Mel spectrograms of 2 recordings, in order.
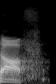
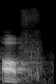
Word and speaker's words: off: I call it off. Et ce n'est pas of, c'est bien off. Of, c'est la prononciation de cette préposition.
